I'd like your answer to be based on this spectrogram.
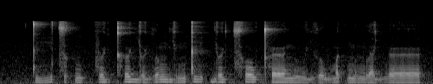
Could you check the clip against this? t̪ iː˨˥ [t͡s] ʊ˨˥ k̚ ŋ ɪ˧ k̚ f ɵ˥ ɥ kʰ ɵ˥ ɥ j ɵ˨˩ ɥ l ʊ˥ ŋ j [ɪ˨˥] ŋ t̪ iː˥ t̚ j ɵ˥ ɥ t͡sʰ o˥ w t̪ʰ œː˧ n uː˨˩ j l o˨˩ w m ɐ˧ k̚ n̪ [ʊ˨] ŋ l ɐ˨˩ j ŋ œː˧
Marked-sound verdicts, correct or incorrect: correct, correct, correct

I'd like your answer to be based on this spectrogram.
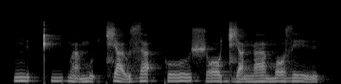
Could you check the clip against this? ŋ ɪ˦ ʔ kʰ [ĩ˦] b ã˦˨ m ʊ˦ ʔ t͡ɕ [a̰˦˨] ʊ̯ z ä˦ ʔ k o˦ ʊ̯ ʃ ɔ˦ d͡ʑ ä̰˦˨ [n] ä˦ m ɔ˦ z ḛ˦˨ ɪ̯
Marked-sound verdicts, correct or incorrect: incorrect: i˦, correct, incorrect: ŋ

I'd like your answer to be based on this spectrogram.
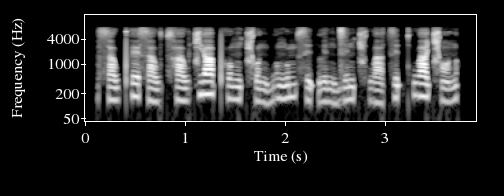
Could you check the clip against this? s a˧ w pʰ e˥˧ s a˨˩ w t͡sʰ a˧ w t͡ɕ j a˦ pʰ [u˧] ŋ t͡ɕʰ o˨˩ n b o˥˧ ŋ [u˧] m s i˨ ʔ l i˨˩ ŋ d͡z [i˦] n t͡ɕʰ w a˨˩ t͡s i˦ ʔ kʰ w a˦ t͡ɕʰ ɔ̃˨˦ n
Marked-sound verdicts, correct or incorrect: incorrect: o˧, incorrect: u˦, incorrect: i˧

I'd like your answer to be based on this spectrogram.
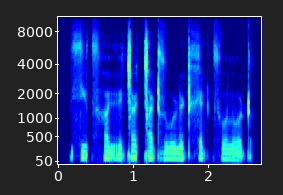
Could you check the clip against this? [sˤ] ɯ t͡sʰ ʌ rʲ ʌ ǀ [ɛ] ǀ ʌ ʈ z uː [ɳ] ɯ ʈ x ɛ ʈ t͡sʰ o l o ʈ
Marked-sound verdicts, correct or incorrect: incorrect: sʲ, incorrect: œ, correct

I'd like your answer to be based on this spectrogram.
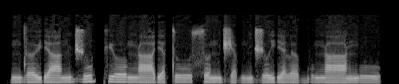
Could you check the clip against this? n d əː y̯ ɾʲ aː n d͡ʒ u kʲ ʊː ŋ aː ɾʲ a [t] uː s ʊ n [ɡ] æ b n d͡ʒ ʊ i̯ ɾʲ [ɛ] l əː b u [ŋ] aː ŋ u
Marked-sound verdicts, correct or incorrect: correct, incorrect: d͡ʒ, incorrect: æ, correct

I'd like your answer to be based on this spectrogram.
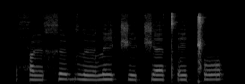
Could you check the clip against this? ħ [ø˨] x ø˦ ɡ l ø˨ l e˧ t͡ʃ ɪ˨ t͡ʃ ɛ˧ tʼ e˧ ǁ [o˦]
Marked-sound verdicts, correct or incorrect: correct, correct

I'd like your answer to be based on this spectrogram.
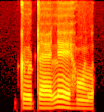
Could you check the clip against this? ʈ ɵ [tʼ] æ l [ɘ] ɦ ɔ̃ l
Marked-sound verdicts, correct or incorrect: incorrect: ʈ, incorrect: ɛ

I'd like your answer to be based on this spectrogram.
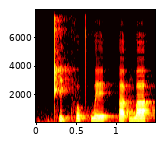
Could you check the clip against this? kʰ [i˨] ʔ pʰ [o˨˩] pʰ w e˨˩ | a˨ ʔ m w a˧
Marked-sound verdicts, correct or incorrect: incorrect: i˦, correct

